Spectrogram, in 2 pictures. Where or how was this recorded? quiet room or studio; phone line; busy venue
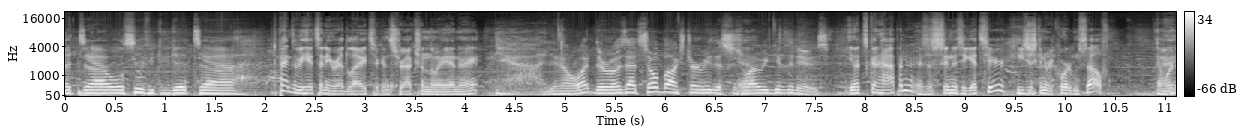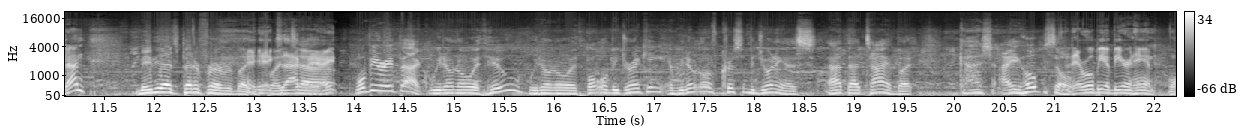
busy venue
